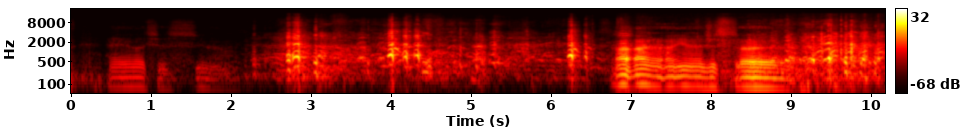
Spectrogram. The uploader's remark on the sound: recorded this in front of a live audience at the "BAFTA Los Angeles Behind Closed Doors Evening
